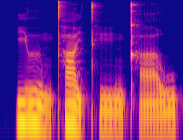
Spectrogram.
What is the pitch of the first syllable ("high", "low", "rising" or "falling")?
falling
